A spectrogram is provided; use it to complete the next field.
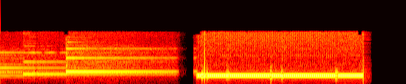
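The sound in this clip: Electronic telephone tones play as a call is transferred: a brief run of stepped, harmonic-rich notes, then a short gap and a steady buzzing tone for about two seconds, marked by a few faint clicks.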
